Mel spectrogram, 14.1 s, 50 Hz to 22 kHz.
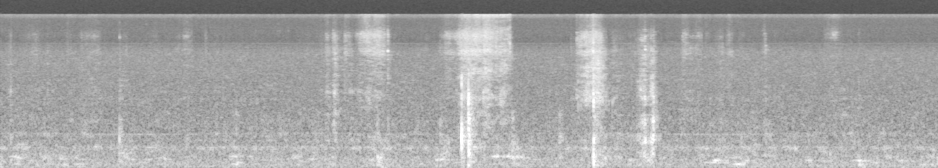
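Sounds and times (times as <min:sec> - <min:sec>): paper rustling: 0:06.7 - 0:07.7.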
